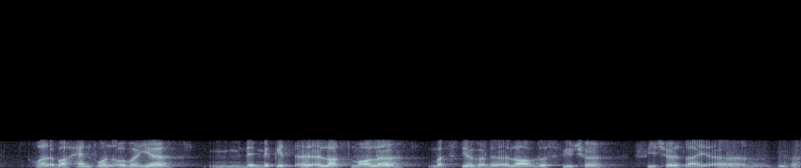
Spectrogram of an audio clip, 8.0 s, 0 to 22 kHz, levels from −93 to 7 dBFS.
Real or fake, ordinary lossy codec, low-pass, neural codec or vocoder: real; none; 3.6 kHz; none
